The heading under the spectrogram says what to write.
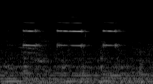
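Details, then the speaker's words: CP Plus DVR beeping every 15-30 seconds with live preview working but playback showing No Record Found: short high-pitched beeps in quick bursts; hard disk error alarm, hard disk faulty or not detected. "And साथ ही आपका DVR हर 15 से 30 second के आसपास इस प्रकार से एक beep मारती रहती है"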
